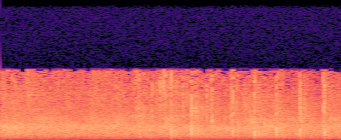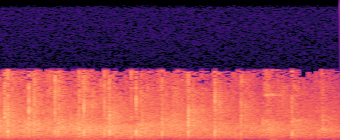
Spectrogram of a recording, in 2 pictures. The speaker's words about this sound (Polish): Gorące oklaski dla gospodarzy tego miejsca.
